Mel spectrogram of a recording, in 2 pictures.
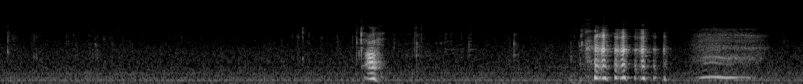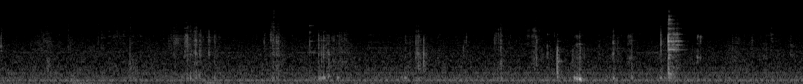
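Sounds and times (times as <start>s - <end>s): person chewing and crunching food: 0.0s - 1.4s, 2.8s - 5.4s, 8.0s - 16.0s
faint steady hum: 0.0s - 16.0s.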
